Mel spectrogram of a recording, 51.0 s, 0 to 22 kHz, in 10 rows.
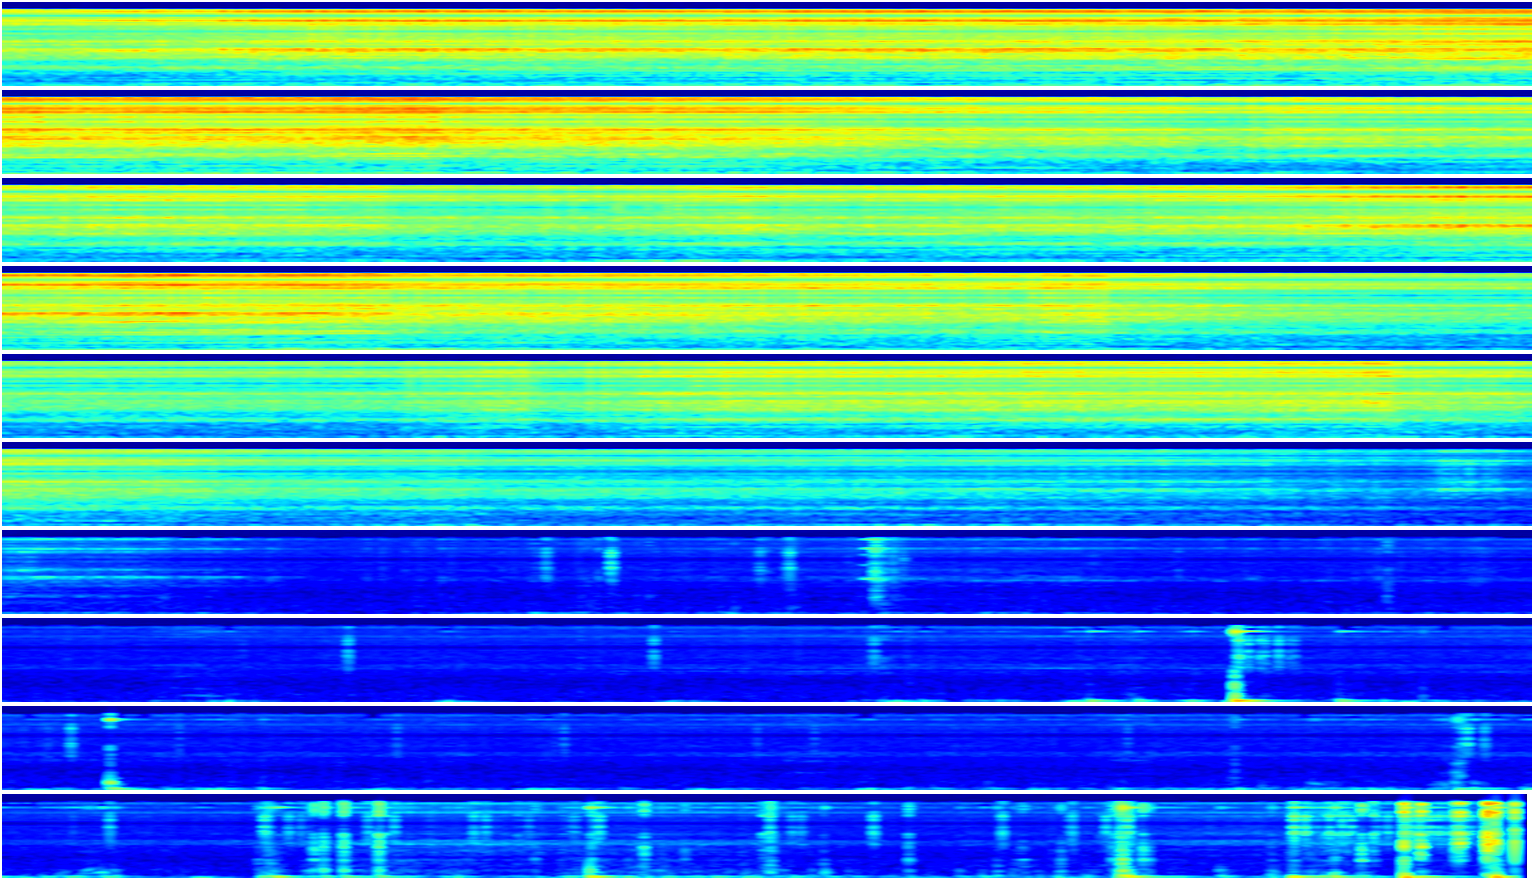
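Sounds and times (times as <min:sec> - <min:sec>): kart engine revving: 0:00.0 - 0:31.1
faint clicks: 0:36.8 - 0:40.2.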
